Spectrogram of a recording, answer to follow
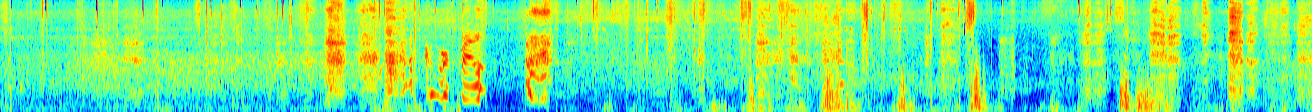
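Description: Children running through a cornfield: irregular footfalls and rustling with panting, unworded shouts and laughter, and a wavering high cry about four seconds in.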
